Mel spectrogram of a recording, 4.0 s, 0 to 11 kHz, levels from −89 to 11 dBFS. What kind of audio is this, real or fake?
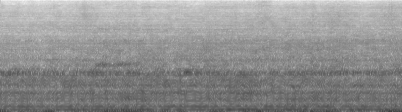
fake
